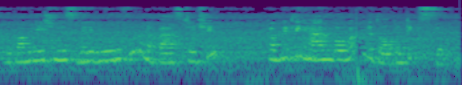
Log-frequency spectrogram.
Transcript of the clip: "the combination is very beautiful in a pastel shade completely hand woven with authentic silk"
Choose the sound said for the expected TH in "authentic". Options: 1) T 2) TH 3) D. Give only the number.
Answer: 1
